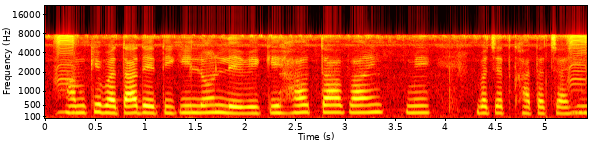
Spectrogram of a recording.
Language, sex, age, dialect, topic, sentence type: Bhojpuri, female, 18-24, Western, banking, question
